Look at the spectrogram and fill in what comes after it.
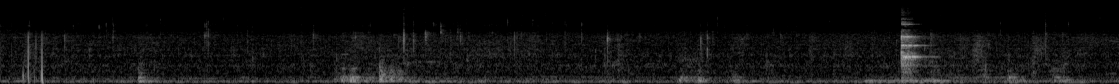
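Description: Bread rolls sizzling in hot oil in a frying pan, with a spatula knocking and scraping against the pan now and then as the rolls are turned; a sharp, ringing clink about nine seconds in is the loudest sound. A low steady hum runs underneath.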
